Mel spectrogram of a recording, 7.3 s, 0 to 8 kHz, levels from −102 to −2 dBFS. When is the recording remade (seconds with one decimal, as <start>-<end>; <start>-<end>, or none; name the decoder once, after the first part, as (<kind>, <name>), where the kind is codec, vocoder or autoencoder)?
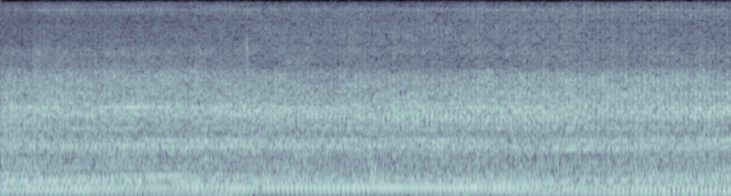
0.0-2.6 (autoencoder, DAC-VAE); 3.5-4.6; 5.7-6.7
